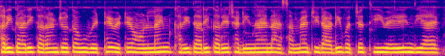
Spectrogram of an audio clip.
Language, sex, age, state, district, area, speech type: Sindhi, female, 18-30, Rajasthan, Ajmer, urban, spontaneous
